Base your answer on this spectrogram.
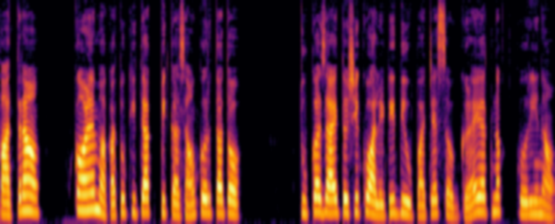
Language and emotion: Goan Konkani, sad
